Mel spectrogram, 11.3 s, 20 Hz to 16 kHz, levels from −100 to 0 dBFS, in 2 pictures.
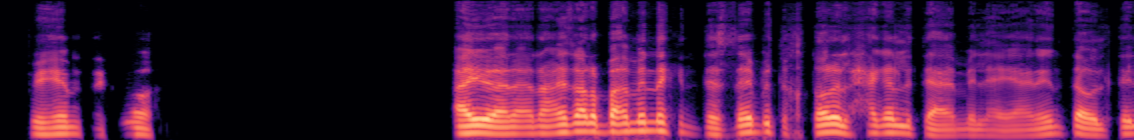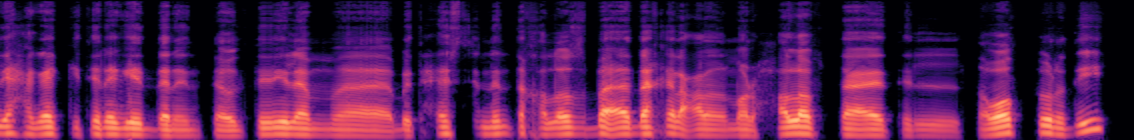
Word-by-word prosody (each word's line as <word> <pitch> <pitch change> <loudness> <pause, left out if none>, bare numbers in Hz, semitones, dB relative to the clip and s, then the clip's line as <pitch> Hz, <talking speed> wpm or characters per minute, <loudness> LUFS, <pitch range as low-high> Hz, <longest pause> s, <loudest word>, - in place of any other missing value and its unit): فهمتك 130 -3 -3
آه. 125 - -2 1.5
أيوه، 145 -1 +10
أنا 135 0 +1
أنا 145 +1 -2
عايِز 160 +4 +1
أعرف 180 -1 +6
بقى 175 0 +5
مِنَّك، 190 -2 +1
أنتَ 135 -5 -12
إزاي 150 +7 +1
بتختار 165 -1 +2
الحاجة 155 0 +1
اللي 150 -2 0
تعملها؟ 110 -1 -6
يعني 105 +5 -7
أنتَ 135 0 -5
قُلت 115 +3 -1
لي 145 +1 -1
حاجات 135 0 -2
كتيرة 130 0 -4
جدًا، 120 -4 -1
أنتَ 105 -1 -13
قُلت 100 +4 -6
لي 130 +1 +1
لمَّا 110 -5 -4
بتحس 135 +7 -10
إن 135 - -10
أنتَ 140 +1 -7
خلاص 130 0 -3
بقى 130 +1 +2
داخل 140 +1 -1
على 110 -1 -4
المرحلة 120 +6 +1
بتاعة 115 -3 -1
التوتُّر 110 +8 0
دي، 185 - -5
130 Hz, 195 wpm, -23 LUFS, 110-145 Hz, 1.5 s, أيوه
